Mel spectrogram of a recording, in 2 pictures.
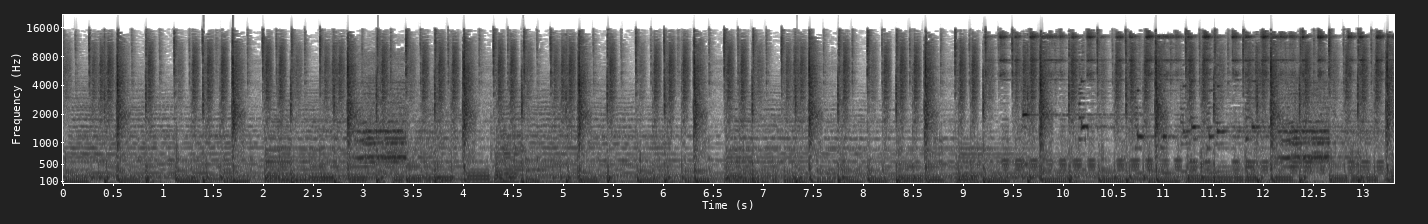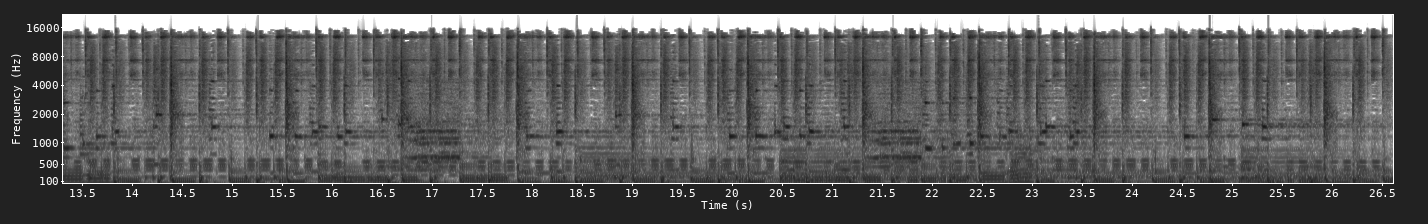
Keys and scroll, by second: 1.5 ctrl+a.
